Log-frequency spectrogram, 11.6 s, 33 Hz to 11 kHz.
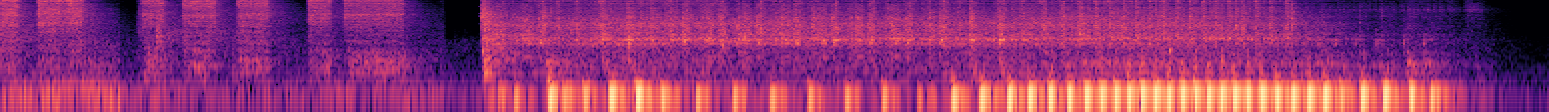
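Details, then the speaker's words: Polaris Trail Boss 325 four-stroke ATV, probably 2004, parked 12 years, on starting fluid: several short cranking bursts, then it catches and runs ragged about six seconds before dying; carburetor suspected to need cleaning; starts on starting fluid then dies. "It ran. That thing was running. [Music] I think I'm going to have to clean out the car cuz it's not running correctly."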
